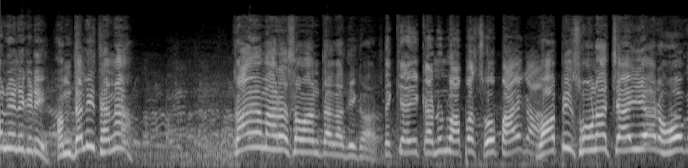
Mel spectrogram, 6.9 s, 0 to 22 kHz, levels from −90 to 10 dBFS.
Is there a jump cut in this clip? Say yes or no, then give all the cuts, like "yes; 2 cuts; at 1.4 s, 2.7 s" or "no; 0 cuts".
yes; 1 cut; at 3.9 s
